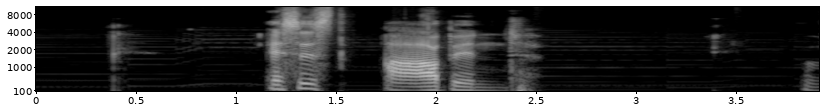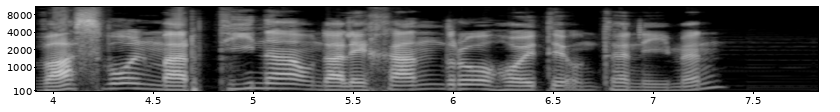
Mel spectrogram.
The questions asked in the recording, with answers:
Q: Was wollen Martina und Alejandro heute unternehmen?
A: Sie wissen es nicht. Sie haben keine Ahnung.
